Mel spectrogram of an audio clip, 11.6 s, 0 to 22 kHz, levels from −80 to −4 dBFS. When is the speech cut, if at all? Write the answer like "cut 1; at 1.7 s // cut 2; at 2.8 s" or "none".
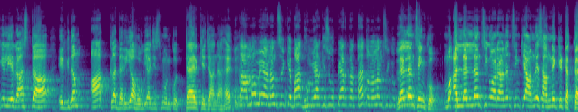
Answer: cut 1; at 4.7 s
